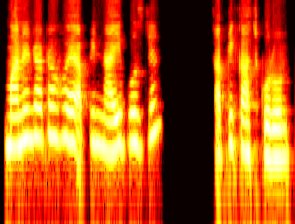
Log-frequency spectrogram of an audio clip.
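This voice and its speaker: Defiant young working woman, firm, lecturing, high voice, read by a woman. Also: animated, brisk, no room sound, clean studio sound.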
